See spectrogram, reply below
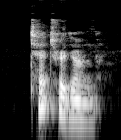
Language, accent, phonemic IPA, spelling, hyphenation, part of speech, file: English, Southern England, /ˈtɛ.tɹə.ɡən/, tetragon, te‧tra‧gon, noun, LL-Q1860 (eng)-tetragon.wav
- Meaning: 1. Synonym of quadrilateral (“a polygon with four sides”) 2. An aspect of two planets with regard to the Earth when they are distant from each other ninety degrees, or a quarter-circle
